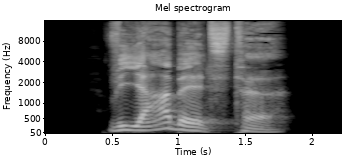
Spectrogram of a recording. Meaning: inflection of viabel: 1. strong/mixed nominative/accusative feminine singular superlative degree 2. strong nominative/accusative plural superlative degree
- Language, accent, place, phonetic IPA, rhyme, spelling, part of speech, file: German, Germany, Berlin, [viˈaːbl̩stə], -aːbl̩stə, viabelste, adjective, De-viabelste.ogg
